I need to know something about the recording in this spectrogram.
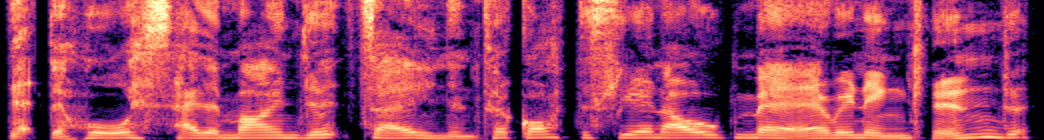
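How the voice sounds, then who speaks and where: Male reader as coarse storybook jailer, raised pitch, loud, mocking, dry sound. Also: fairly even intonation, unhurried, no room sound, close to an everyday voice.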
